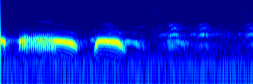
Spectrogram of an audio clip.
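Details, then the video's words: Decoy spotted dove calling to draw in wild doves, giving a low, rough rolled coo followed by two smooth, downward-slurred notes. Softer twittering from other birds follows. "chim cu mồi gáy chuẩn kích bổi, rất nhiều con bổi đã nổi nhờ nghe tiếng này"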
